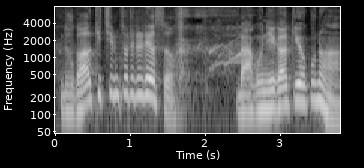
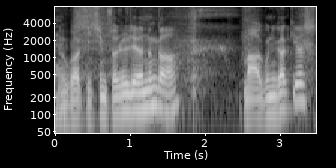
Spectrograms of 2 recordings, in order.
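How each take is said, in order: First: Commanding king voice, a touch laughing; lightly voiced tyrant king; Gungye impression. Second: Low, deep tyrant king voice; lower, heavier take on the king; Gungye impression. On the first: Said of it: "궁예". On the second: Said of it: "서로 오디션을".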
